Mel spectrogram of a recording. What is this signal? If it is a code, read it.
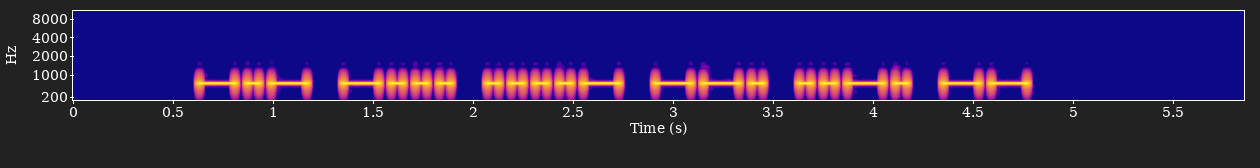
Morse code, heard as a keyed tone, about 21 wpm, 700 Hz. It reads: KB4GFM
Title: USA Call Signs - 6 Characters - Repeated 2x - 20wpm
